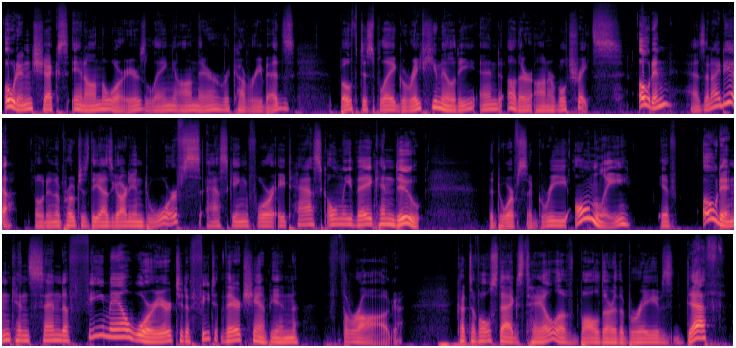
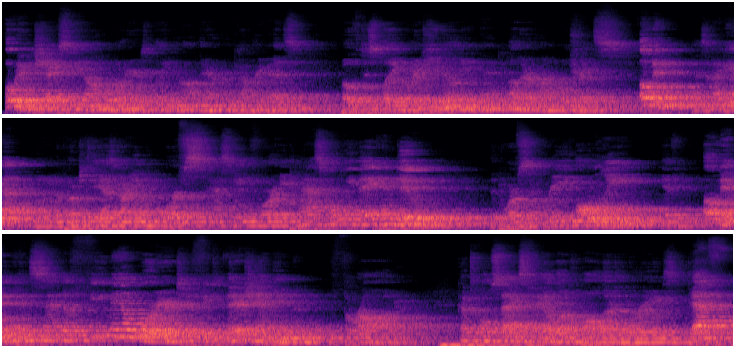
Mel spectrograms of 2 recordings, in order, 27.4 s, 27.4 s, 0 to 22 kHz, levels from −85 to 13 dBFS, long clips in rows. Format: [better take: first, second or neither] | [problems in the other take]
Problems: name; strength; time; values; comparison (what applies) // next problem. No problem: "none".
first | off-mic speech; far // room echo; strong; dies away in 2.8 s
